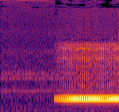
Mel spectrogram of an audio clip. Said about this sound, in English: And that's a distinctive WBAI ring right there. And I guess to prove it, I'll pick up this line.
